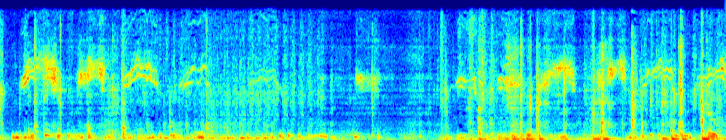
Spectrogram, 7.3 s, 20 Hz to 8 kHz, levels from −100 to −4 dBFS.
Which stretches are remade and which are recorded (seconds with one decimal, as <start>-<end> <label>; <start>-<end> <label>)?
0.0-0.4 recorded; 0.4-1.2 remade; 1.2-3.2 recorded; 3.2-4.4 remade; 4.4-5.1 recorded; 5.1-6.3 remade; 6.3-7.3 recorded

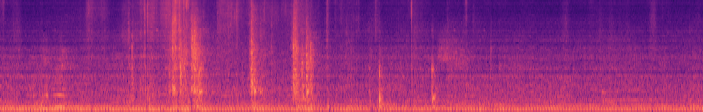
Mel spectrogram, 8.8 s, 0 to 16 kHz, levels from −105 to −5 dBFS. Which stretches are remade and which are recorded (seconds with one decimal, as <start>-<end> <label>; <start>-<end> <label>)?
0.0-2.3 remade; 2.3-4.0 recorded; 4.0-8.8 remade

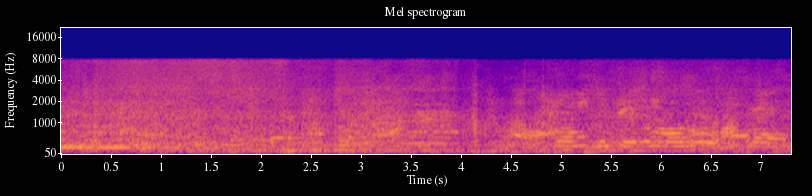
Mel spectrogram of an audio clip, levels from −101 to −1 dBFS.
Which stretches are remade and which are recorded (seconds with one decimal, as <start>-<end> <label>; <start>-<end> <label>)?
0.0-7.3 remade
